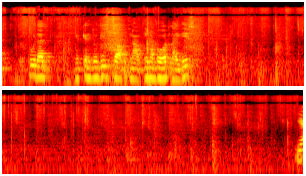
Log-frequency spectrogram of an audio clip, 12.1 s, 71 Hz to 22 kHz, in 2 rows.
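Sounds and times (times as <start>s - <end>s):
dough being kneaded by hand: 0.0s - 12.0s.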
